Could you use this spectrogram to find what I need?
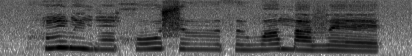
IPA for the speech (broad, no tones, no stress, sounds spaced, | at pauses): h õ β ĩ ɡ õ x o s ɯː θ ɯ β ʌ m a v ɛ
